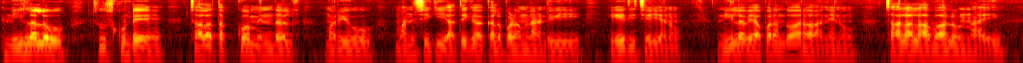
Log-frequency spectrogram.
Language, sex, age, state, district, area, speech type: Telugu, male, 18-30, Telangana, Medak, rural, spontaneous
